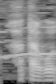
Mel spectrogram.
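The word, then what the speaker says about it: 旅籠: 旅にカゴと書いて旅籠と読みます。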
